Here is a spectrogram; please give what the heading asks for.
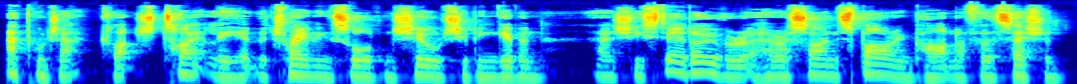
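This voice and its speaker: A man reads fantasy fiction aloud as a narrator. His mid-pitched voice carries a scripted audiobook delivery. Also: steady tone, fairly quick.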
